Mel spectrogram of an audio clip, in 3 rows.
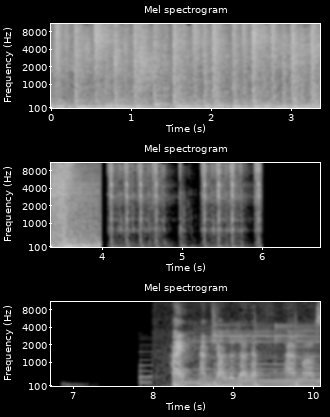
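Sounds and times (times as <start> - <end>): background music: 0.0 - 4.0, 7.8 - 10.0
keyboard typing clicks: 4.1 - 6.0.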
